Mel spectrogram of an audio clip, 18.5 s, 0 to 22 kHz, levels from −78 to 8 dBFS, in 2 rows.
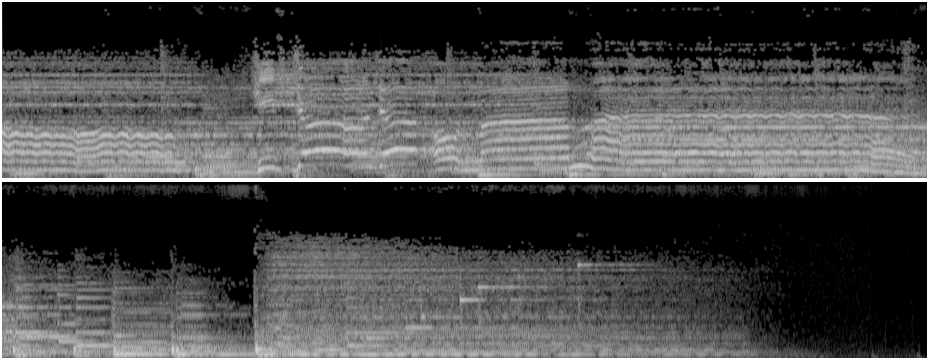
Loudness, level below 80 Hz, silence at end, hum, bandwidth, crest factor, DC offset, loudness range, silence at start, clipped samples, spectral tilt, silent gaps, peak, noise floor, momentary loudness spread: -15 LUFS; -36 dBFS; 1.7 s; none; over 20 kHz; 16 dB; under 0.1%; 11 LU; 0 s; under 0.1%; -5.5 dB/octave; none; 0 dBFS; -58 dBFS; 11 LU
